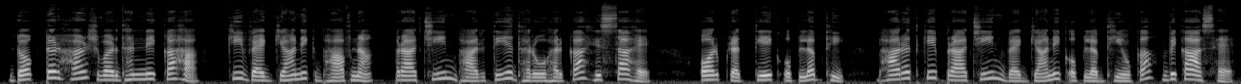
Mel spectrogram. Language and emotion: Hindi, neutral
